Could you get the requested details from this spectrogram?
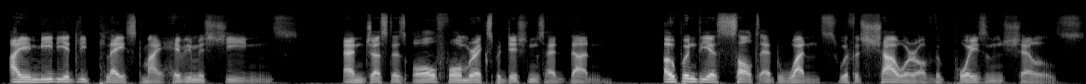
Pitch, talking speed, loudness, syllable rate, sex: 95 Hz, 145 wpm, -22 LUFS, 4.4 syllables/s, male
